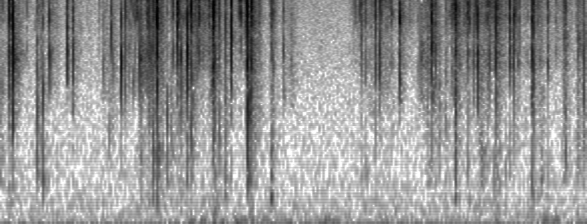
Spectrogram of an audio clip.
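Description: A yellow solid bar of soap wrapped in clear plastic film with a label on the back is held in both hands while fingertips rub and press the film. This produces quiet, bright, dense crinkling and crackling, with two busy stretches separated by a brief sparser pause near the middle.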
